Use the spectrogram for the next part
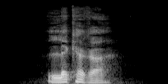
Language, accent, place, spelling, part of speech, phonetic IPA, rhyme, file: German, Germany, Berlin, leckerer, adjective, [ˈlɛkəʁɐ], -ɛkəʁɐ, De-leckerer.ogg
- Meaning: 1. comparative degree of lecker 2. inflection of lecker: strong/mixed nominative masculine singular 3. inflection of lecker: strong genitive/dative feminine singular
